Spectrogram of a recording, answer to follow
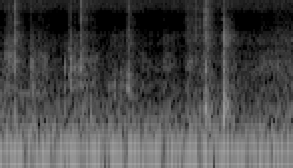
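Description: Faint paper rustling and soft clicks of a CD box-set booklet being handled and its pages turned, with two sharper ticks near the end.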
